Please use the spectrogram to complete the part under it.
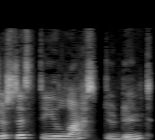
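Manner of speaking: ordinary delivery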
